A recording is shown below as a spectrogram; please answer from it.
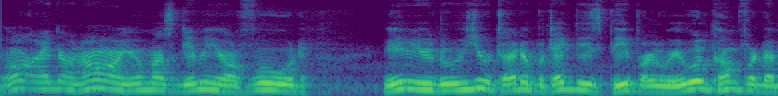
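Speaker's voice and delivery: put-on fast, high-pitched movie-bandit Mexican accent, rattled off. Showing how a bandit in The Magnificent Seven talks, use the Eli Wallach fake Mexican bandit accent. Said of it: "like the guy in The Magnificent Seven".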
